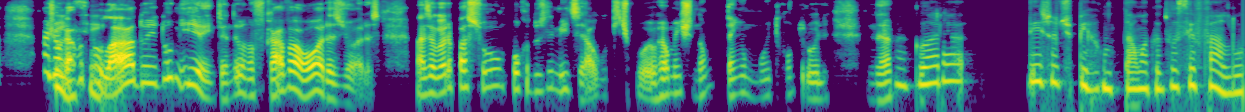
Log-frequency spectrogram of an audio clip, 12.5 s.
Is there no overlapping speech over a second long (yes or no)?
yes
